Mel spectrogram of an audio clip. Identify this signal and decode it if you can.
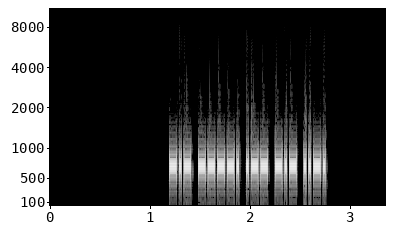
Morse code, heard as a keyed tone, about 52 wpm, 690 Hz. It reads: K9WKF
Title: USA Call Signs - 5 Characters - 6x Character Spacing - 50wpm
